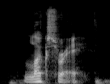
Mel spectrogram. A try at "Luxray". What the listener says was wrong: Yeah, you're adding an extra syllable in there.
